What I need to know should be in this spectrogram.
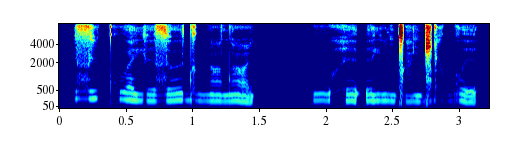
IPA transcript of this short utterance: zikʷʰæ jezødɯ ŋæ̃dˤĩ | u heʔejĩɡ͡ǀæ̃ ɡ͡ǁi ɡʷe

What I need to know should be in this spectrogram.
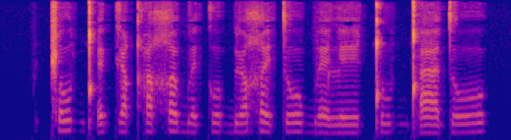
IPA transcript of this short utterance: ǁoǃʼɛkeqʰə χəbɛko ɠʏχe tobɛ leǃu ǃʼato

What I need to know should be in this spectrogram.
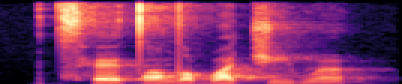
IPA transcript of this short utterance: t͡sʰɛtɛ̃dˤʉba t͡ʃibə̃

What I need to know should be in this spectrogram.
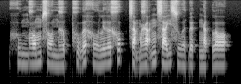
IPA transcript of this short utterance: hṳ˨˩ŋɣɔ˨˦msɔ̤˨˩nɣə˨˩p̚ xṵ˧˥ə̯ho̤˨˩lɨ˨˦ə̯ xo˦˥k̚sa̰˧˨m ɣa̰˧˥ŋsa˨˦jsṳ˨˩ə̯ ɗə˨˩t̚ŋa˨˩t̚lɔ˧

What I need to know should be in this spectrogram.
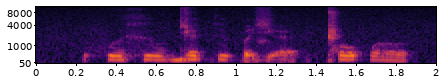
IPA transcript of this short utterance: fɯxʲuː ɟɛkʲɯpɛ̰ʑɛ̰ | ǁofɤː

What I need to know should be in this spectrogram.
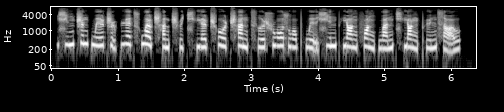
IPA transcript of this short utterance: ɕi˧˥ŋʈ͡ʂə˥npwe˧˥ɪ̯ʈ͡ʂɻ̩˨˩ pɥɛ˥˧t͡sʰwä˥˩ʈ͡ʂʰa˩nʈ͡ʂʰɻ̩˩ t͡ɕʰjɛ˧˥ ʈ͡ʂʰo˥˧ʊ̯ʈ͡ʂʰa˥˩nt͡sʰɹ̩˧˥ ʂwɔ˥swɔ˧˥pʰwḛ˨˩ɪ̯ ɕi˥npʰjɑ˥˧ŋ fɑ˥˩ŋpwa˧˥nt͡ɕʰjɑ˥˩ŋ pʰy˧˥nsɑ̰˨˩˦ʊ̯

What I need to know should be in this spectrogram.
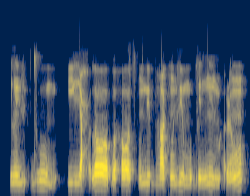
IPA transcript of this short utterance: lĩvʲṵ dʱum | jiːħṵlɔː ɓɔhɔːt͡sʼũmʲɤ bʱɑkũvʲɤ mubliŋĩ mɑ̰ ɭõ

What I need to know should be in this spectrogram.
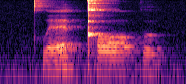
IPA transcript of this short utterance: kʷʰɛː˨˥t̚ kʰɔː˨ kʊ˨k̚

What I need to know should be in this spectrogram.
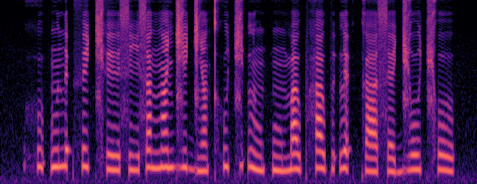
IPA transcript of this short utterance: hu˦˨ʔũ˦nɛ˦ʔθe˦ t͡ɕʰe˨ɪ̯sʰi˨sʰä˦˨ŋã˦ d͡ʑe˦˨d͡ʑã˨ kʰu˦˨ t͡ɕɪ˦ʔlũ˨ pũ˨ ma˦˨ʊ̯pʰa˦˨ʊ̯pɪ˦ʔlɛ˦ʔ kä˨sʰɛ˨ d͡ʑo˦ʊ̯t͡ɕʰo˦˨ʊ̯

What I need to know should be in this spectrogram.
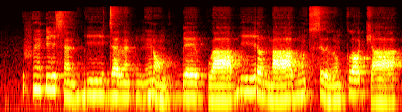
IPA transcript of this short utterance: fĩ˦ɗi˦sɛ̃˨ ɡ͡biː˧dɛ˧lɛ̃˧kŋĩ˨˦ ɾɔ̃˨ɡʷə˧ɡ͡beː˧ kʷaː˨ biː˦ɾə˧ ŋaː˨˦ ɡʷũ˦tsɨ˦˨ lũ˨klɔ˦t͡ʃaː˨

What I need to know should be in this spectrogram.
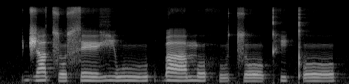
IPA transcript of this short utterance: d͡ʒa˦t͡so˨ seː˦ ɣi˦wuː˦ | ɓaː˦mo˦hu˨ t͡soː˨kʰi˦ kʼoː˦

